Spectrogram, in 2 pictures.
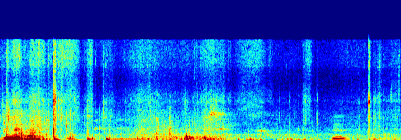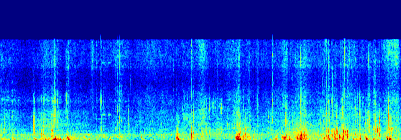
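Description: Footsteps and scuffs of boots on loose shale and dirt, with irregular small knocks of shifting stones.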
